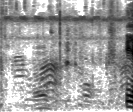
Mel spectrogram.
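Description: Crickets chirring steadily in the background, a thin high continuous sound, with faint voices talking under it.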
